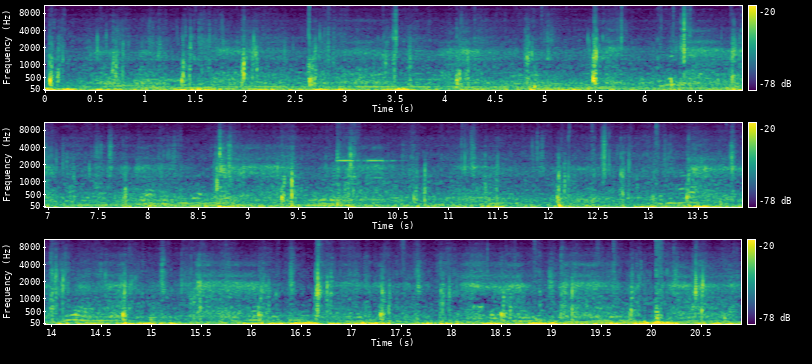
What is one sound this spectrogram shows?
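Footsteps tap steadily on a paved lane outdoors.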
